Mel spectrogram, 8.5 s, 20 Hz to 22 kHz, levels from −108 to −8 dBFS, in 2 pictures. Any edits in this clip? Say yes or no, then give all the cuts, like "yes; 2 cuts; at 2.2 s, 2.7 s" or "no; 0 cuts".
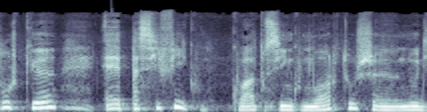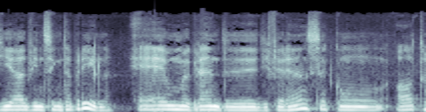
yes; 2 cuts; at 2.6 s, 4.5 s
